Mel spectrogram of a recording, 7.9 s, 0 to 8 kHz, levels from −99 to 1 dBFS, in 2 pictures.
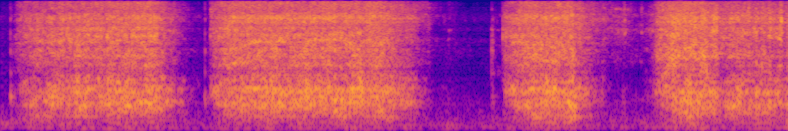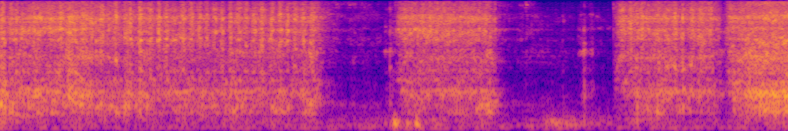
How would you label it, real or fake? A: fake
